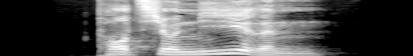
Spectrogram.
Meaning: to portion
- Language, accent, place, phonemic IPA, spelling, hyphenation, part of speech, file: German, Germany, Berlin, /pɔʁt͡si̯oˈniːʁən/, portionieren, por‧ti‧o‧nie‧ren, verb, De-portionieren.ogg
